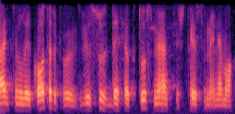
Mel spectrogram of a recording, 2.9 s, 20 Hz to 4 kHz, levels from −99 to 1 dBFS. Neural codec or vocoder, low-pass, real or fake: none; 3.6 kHz; real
